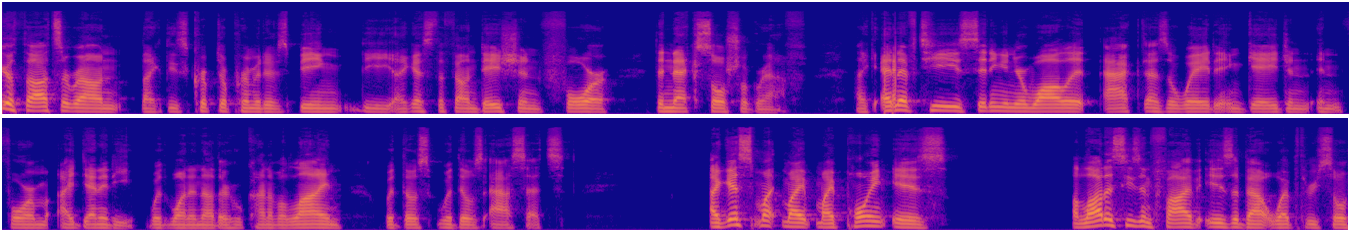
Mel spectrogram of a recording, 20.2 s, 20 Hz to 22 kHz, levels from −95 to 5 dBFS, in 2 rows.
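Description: A speech recording with chunks out of order at two points. From 6.62 to 6.70 s, a short piece of audio plays late, after material that should follow it. The moment sounds jumbled. The 80 ms span fits a 20 ms chunk arriving about three chunks late. At 17.84 to 17.88 s the same fault recurs, shorter, fitting a single chunk one place late. No audio is lost. Only the order is wrong.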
